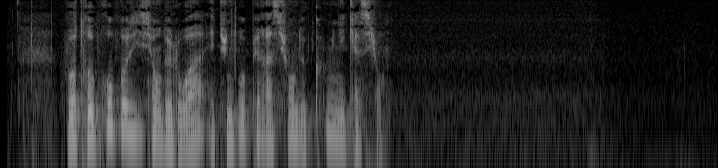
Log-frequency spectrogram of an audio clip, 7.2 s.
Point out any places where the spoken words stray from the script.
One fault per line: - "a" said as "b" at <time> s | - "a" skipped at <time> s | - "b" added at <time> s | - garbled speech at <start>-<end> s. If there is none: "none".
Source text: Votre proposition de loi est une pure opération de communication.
- "pure" skipped at 2.4 s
